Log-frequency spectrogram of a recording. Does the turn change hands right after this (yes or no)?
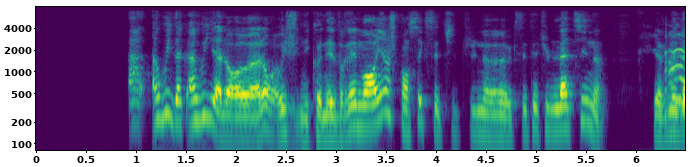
yes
